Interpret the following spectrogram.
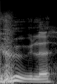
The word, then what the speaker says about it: Hole: cable show coming out is his name Harry hle that's they pronounce it whole on the film I'm like pretty sure they do because I think decided that that uh Michael Fender is saying hul would be too silly but it is my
